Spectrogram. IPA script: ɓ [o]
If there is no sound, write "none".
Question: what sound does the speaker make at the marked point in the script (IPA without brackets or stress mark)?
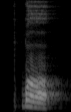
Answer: o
